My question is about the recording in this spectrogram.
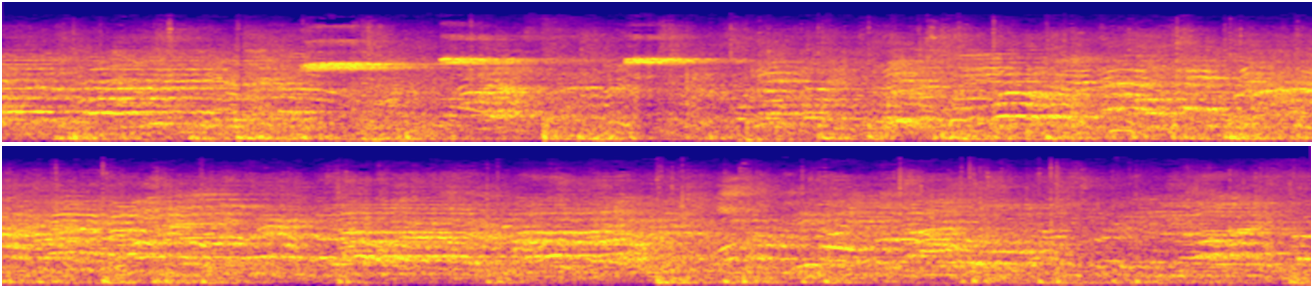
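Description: Many voices calling out and talking at once in a large gym during a wrestling match, with repeated dull thuds as the wrestlers work on the mat. Three short high-pitched tones sound about two to three seconds in.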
